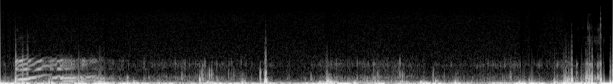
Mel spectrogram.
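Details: Stethoscope on the upper abdomen after drinking cola with Mentos, belly painful: low gurgles and bubbling rumbles with squeaky rising gurgles, active bowel sounds (borborygmi).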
